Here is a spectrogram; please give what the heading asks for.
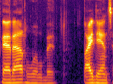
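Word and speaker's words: ByteDance: out a little bit by dance I think is the right pronunciation bite bite dance and bipartisan so Democrats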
